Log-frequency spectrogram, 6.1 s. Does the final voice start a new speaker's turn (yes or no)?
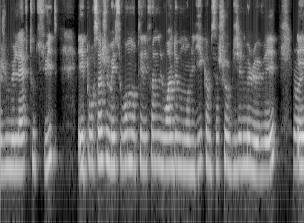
no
